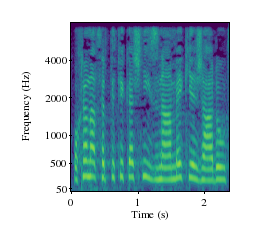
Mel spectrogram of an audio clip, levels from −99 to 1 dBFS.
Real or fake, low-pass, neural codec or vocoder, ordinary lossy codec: fake; 7.2 kHz; vocoder, 44.1 kHz, 80 mel bands, Vocos; none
